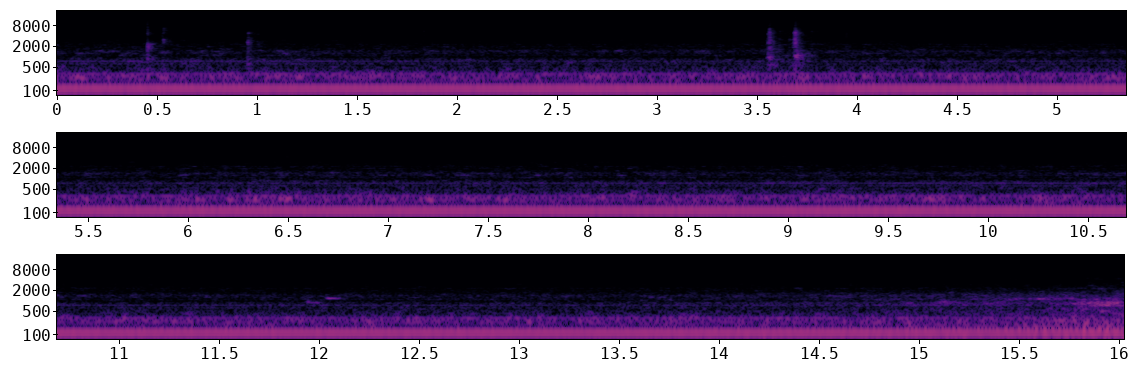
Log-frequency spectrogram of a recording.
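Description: Steady low hum of room background, with a faint click a few seconds in and light handling rustle near the end.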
